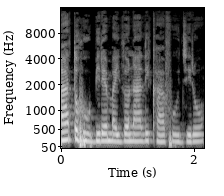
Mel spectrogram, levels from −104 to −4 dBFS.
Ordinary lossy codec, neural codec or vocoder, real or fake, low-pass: MP3, 64 kbps; none; real; 14.4 kHz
